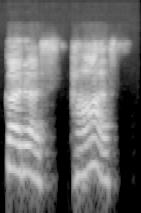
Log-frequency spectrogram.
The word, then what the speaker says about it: करस्थाः: करस्था और विसर्ग का उच्चारण आधा स, करस्थास, करस्थास।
